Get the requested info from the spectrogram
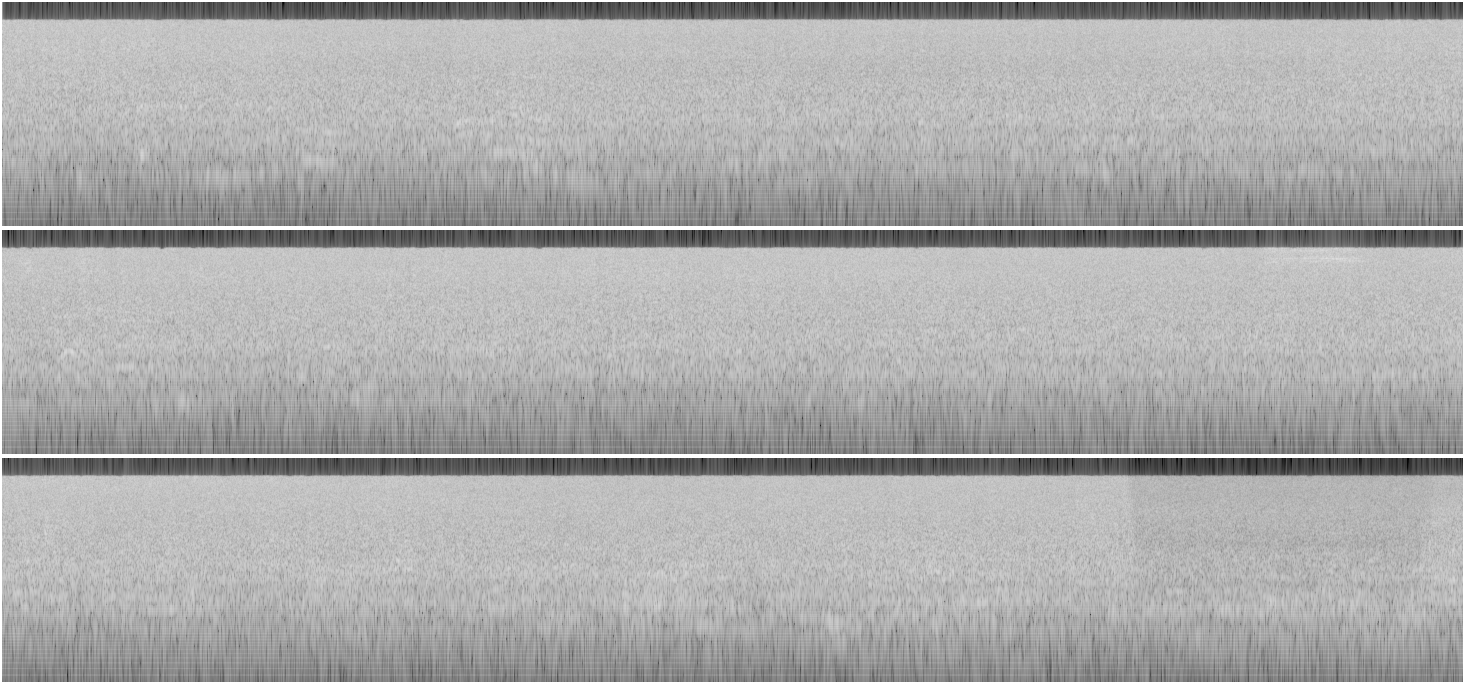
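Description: Heavy downpour: loud, steady hiss of rain falling hard, unchanging throughout.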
